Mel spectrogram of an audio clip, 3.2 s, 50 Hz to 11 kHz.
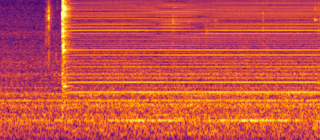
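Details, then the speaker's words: Varmint XL-110 mobile tube amplifier with new RCA 6KV6 tubes and freshly replaced electrolytic caps, fired up on the bench into a dummy load: switch click, then a faint steady high-pitched supply whine, quieter than usual, no buzz or crackle; normal. "I like one thing, the whine is not very loud in this one. That's good."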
